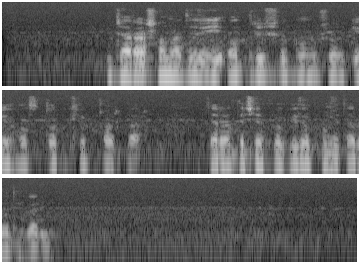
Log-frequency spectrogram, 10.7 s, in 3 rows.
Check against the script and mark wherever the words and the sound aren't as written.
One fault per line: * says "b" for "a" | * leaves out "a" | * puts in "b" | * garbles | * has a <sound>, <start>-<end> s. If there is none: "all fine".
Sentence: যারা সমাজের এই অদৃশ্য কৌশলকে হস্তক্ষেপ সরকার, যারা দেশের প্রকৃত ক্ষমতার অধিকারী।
all fine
